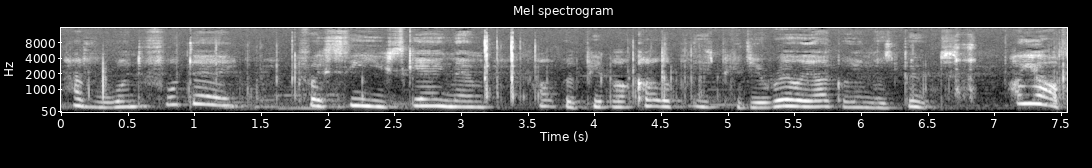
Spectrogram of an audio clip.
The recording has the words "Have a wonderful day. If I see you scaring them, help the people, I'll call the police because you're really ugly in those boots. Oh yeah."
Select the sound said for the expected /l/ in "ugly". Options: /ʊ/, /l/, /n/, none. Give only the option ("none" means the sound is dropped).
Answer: none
